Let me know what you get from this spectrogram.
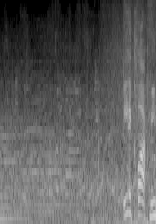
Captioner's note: crowd murmur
